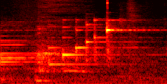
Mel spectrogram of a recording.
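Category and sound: signal or alarm, alarm ringing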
